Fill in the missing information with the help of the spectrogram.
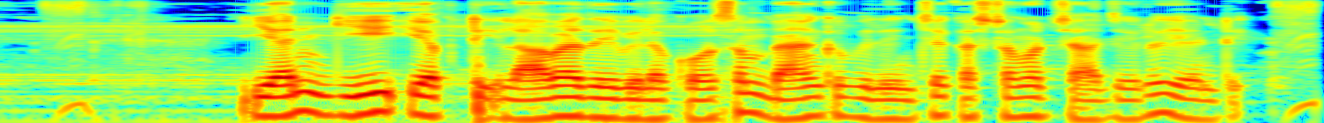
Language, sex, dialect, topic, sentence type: Telugu, male, Telangana, banking, question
